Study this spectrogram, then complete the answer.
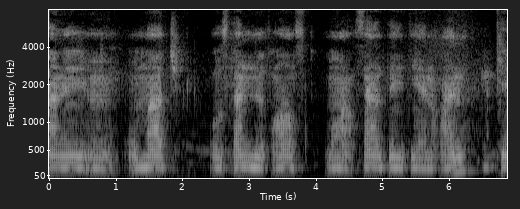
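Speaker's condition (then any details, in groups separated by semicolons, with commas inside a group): Traumatic brain injury; moped accident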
